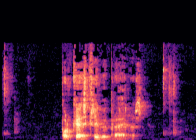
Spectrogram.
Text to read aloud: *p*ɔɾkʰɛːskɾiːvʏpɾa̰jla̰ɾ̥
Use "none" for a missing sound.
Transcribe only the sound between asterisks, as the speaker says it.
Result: p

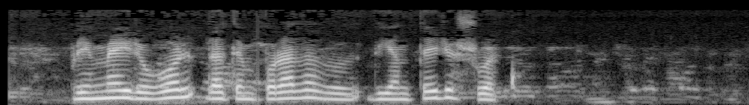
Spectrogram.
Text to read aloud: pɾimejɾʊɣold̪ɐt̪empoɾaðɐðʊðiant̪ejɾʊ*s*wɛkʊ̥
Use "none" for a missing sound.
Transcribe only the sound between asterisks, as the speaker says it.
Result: s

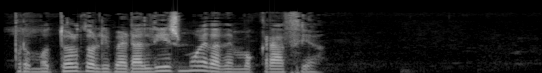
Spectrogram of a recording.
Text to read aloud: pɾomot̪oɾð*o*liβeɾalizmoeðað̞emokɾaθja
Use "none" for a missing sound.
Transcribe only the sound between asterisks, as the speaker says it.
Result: o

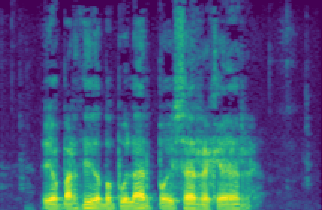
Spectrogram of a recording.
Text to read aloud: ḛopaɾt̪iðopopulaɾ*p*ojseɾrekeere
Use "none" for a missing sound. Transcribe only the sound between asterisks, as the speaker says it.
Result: p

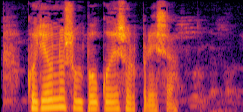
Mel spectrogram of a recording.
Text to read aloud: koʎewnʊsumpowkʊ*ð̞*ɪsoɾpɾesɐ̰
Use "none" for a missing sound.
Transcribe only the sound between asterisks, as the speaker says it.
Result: ð̞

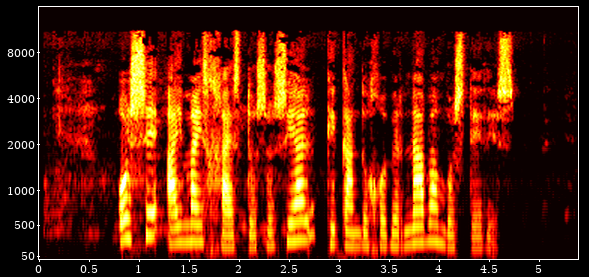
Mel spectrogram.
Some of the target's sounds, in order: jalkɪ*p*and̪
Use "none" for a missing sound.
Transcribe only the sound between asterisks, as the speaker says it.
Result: k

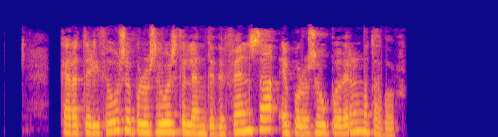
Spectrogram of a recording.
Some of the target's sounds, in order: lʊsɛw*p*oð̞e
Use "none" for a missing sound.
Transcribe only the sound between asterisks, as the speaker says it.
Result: p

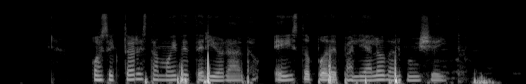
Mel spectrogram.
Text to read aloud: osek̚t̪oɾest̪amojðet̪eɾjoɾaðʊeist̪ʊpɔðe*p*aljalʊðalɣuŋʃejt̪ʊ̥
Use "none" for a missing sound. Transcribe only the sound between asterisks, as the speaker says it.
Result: p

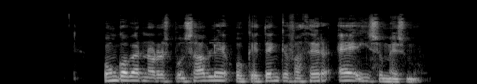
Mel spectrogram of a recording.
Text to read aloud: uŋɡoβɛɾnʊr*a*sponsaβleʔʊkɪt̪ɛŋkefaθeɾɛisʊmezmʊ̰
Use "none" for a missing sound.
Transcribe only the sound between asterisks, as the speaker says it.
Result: e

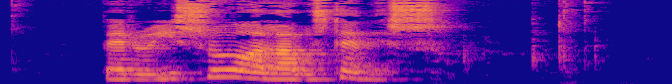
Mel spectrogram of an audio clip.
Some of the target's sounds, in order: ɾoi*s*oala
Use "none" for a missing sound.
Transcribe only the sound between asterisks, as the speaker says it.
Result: s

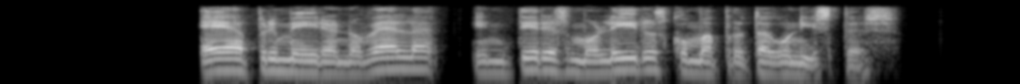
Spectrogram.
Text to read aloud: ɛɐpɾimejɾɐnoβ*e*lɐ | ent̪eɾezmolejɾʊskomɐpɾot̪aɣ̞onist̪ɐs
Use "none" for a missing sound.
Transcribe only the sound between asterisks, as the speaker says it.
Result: ɛ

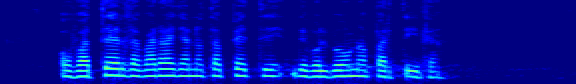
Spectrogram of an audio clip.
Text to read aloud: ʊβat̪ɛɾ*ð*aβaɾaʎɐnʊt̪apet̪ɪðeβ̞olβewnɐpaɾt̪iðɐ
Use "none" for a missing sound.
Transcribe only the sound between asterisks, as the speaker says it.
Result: ð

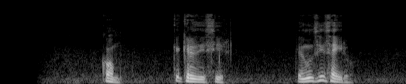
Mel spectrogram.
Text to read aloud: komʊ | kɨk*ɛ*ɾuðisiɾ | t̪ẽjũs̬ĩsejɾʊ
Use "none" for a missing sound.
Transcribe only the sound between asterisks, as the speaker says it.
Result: ɛ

